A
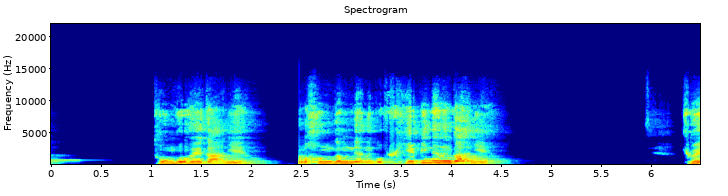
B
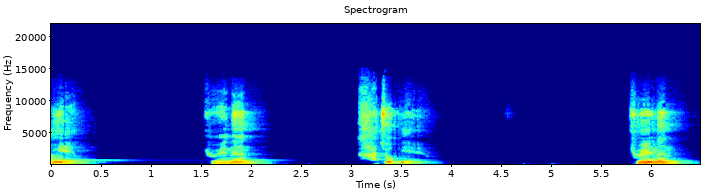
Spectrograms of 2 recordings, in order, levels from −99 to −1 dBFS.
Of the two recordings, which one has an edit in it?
A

